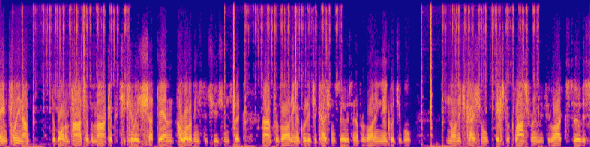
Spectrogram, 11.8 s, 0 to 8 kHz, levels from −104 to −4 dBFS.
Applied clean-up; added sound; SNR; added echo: classical method spectral subtraction.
